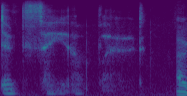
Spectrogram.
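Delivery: very quiet, hushed, barely voiced whisper. Posing as a slave behind Gaius, her character whispers to him: whispering. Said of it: "she whispers to Gaius".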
